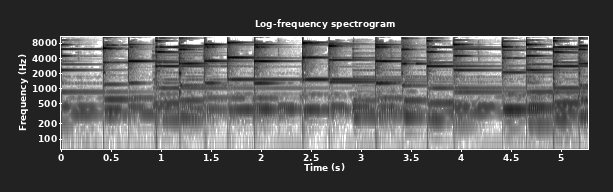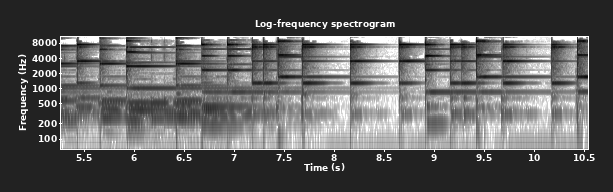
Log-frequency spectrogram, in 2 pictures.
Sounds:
xylophone

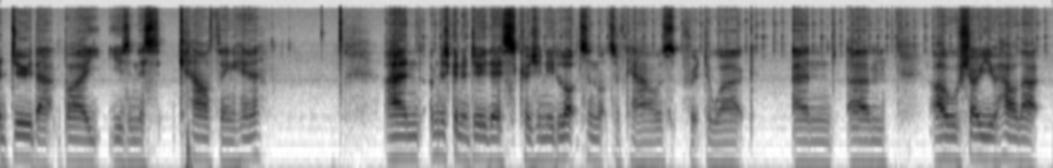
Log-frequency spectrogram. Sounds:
Speech

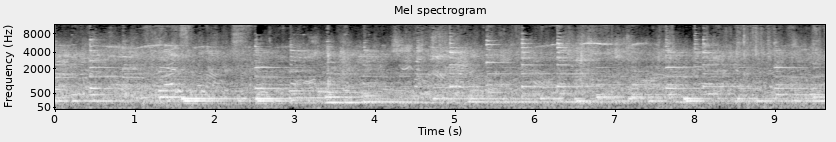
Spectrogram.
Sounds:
Music, Speech

